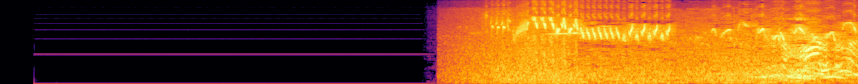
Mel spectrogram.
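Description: Silence, then birdsong starts about four and a half seconds in: a fast high trill, then a flurry of short sweeping chirps.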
